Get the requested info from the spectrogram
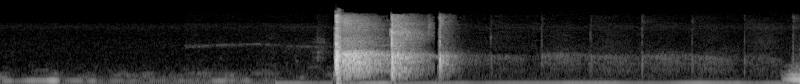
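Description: Three or four quick hand claps about two seconds in, heard over a video call after a reading ends, with a faint low hum before them.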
